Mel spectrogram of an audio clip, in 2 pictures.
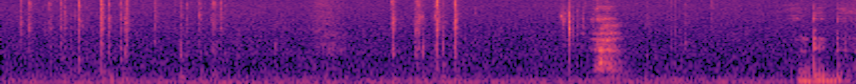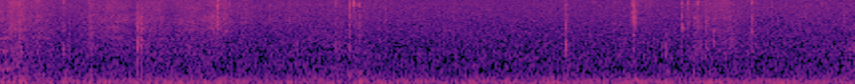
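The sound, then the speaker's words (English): Typing on a computer keyboard gives faint, scattered clicks and a couple of sharper key strikes, with people talking throughout. “Okay, I typed the wrong key there, and that's okay.”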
